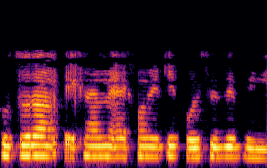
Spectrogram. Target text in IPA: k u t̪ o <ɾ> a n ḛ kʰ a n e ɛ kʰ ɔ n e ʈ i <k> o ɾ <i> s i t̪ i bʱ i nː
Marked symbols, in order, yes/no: yes, no, yes

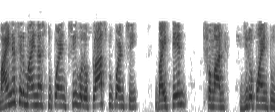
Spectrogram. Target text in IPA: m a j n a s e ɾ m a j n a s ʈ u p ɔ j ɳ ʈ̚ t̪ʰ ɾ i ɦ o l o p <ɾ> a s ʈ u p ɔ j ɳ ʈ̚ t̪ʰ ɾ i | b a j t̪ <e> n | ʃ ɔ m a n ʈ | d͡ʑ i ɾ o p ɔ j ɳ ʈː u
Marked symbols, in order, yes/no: no, yes

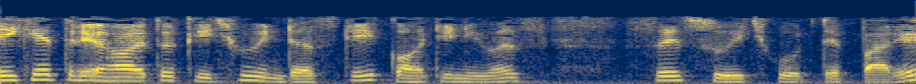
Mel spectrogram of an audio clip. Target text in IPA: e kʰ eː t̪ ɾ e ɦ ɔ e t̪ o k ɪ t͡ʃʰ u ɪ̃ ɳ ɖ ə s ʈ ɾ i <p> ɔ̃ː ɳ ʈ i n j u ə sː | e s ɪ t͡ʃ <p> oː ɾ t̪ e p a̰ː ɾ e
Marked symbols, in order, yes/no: no, no

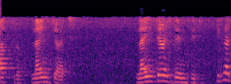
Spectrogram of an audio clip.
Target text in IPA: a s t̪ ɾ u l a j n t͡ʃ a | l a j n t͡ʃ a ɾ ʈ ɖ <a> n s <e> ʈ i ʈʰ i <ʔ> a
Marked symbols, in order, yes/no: no, no, no

